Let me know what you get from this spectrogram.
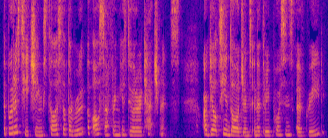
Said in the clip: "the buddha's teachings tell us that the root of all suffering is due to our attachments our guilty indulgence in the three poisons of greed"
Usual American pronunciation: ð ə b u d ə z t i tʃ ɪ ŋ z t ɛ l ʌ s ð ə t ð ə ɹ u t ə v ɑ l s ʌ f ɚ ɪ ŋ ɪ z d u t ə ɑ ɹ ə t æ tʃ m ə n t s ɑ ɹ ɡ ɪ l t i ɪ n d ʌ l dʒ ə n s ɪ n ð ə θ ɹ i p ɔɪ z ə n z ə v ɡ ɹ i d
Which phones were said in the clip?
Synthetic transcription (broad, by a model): ð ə b u d ə z t i tʃ ɪ ŋ z t ɛ l ʌ s ð ə t ð ə ɹ u t ə v ɑ l s ʌ f ɚ ɪ ŋ ɪ z d u t ə ɹ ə t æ tʃ m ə n t s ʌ ɹ ɡ ɪ l t i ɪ n d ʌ l dʒ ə n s ɪ n ð ə θ ɹ i p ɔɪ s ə n z ə v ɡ ɹ i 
